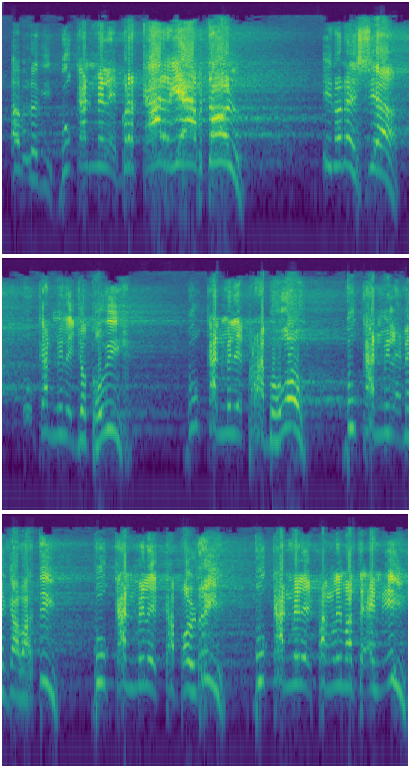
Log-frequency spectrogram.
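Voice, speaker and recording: A man gives a rousing political rally speech in a very high, bright, gravelly voice, shouting his lines and pausing for the crowd to answer. Everything he says rings with a long hall reverb. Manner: rousing call-and-response with the crowd. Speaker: speaker at a rally.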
